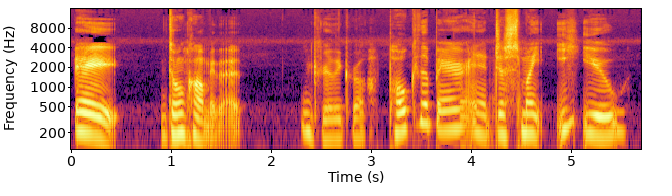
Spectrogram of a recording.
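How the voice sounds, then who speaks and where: Woman doing a teasy goth gf for audio rp, soft n murmury w lots of vocal fry, close dry sound, playful. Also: medium pitch, measured pace, no room sound, close to an everyday voice. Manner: teasing, coy, giggly. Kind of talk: intimate audio roleplay addressed to the listener.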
